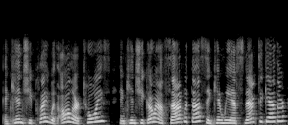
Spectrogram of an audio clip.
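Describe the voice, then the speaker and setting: A woman voicing a bossy, bragging young girl turtle in a storybook, boastful and shrill when angry. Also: expressive, normal speed, a bit bright, highs cut off. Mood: eager.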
